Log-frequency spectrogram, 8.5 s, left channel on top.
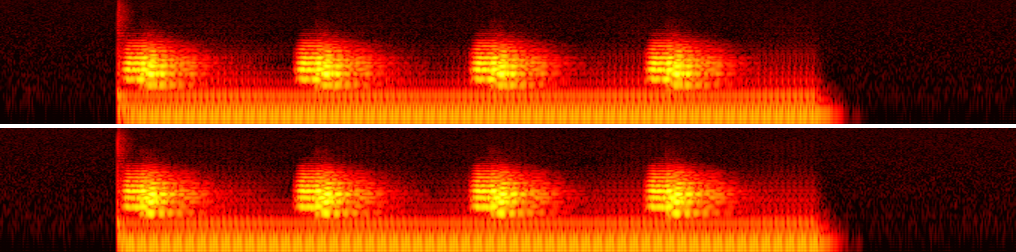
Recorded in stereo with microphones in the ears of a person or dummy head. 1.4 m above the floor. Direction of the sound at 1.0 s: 25° right (ahead or behind).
